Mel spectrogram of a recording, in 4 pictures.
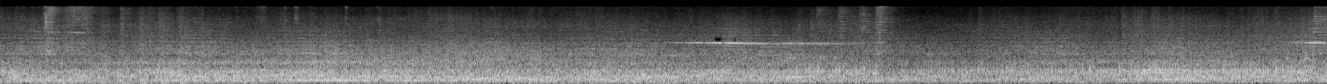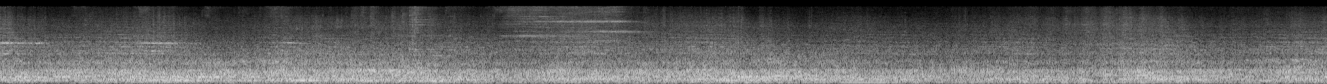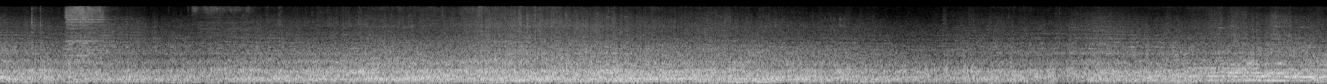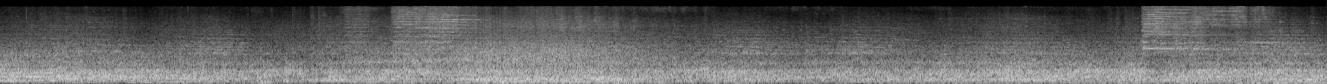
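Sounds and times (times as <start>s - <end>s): train wheels rumbling on rails: 0.0s - 53.0s
high-pitched wheel squeals: 6.7s - 8.6s, 12.9s - 13.8s, 18.3s - 19.8s.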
